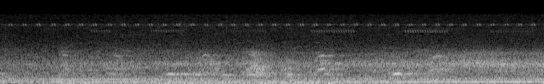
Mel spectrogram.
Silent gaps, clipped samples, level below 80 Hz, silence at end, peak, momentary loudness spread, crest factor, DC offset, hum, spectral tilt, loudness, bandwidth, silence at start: none; under 0.1%; -28 dBFS; 0 s; -4 dBFS; 3 LU; 14 dB; under 0.1%; none; -7.5 dB/octave; -20 LUFS; 11 kHz; 0 s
